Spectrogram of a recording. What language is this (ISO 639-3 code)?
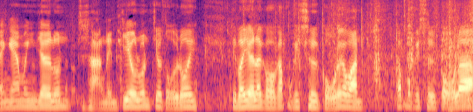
vie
